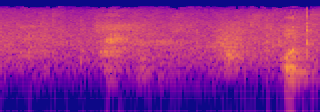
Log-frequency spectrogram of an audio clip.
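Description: A pause in a man's speech: low steady hiss of a small room, with a brief faint sound a little way in. His speech starts again near the end.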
